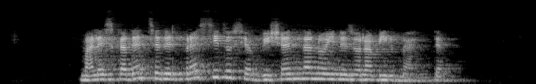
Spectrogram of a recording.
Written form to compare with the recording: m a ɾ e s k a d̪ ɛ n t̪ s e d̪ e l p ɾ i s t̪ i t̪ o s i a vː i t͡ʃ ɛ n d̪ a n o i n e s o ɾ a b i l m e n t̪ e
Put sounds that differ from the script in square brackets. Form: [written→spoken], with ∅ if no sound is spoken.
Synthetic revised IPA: m a [ɾ→l] e s k a d̪ ɛ n t̪ s e d̪ e l p ɾ [i→ɛ] s t̪ i t̪ o s i a vː i t͡ʃ ɛ n d̪ a n o i n e [s→z] o ɾ a b i l m e n t̪ e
